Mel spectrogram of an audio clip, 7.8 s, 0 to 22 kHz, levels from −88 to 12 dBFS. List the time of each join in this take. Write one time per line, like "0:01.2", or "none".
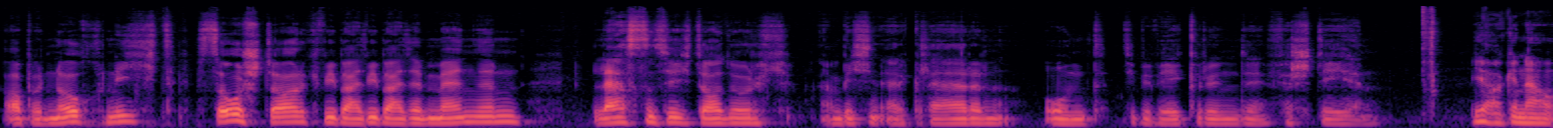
0:00.9
0:01.8
0:02.8
0:04.1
